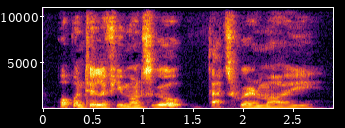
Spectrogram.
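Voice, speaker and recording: A man's somewhat breathy voice sits at a medium pitch, and his intonation stays fairly even. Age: 30s. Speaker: psychotherapy student and stutter educator. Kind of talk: educational monologue. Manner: hesitant, with fillers.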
